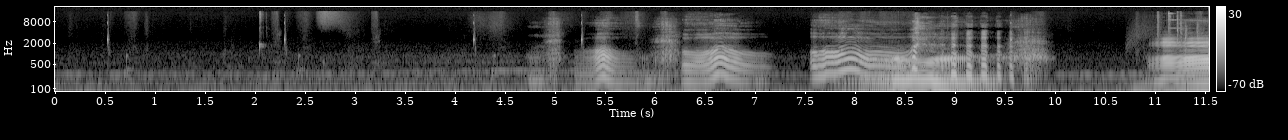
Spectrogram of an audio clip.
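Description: A cow in The Sims 4 gives several drawn-out moos and grunts of rising and falling pitch while being petted, fairly close and clear, beginning after a quiet stretch with faint game background.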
